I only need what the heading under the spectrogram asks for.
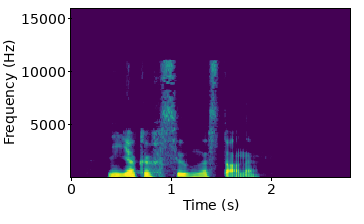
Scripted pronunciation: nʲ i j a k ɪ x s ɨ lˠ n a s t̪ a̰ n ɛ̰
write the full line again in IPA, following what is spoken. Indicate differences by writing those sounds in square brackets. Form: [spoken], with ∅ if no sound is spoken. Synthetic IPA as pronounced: nʲ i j a k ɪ x s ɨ lˠ n [ɛ] s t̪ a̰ n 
